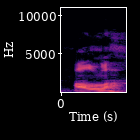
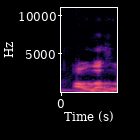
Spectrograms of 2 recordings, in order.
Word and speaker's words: Allah: ehlullah resulullahi resulullahi resulullahi Burada da ötre geldiği için arkadaşlar değil mi Allah lafzı kalın okunuyor yah yah esah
